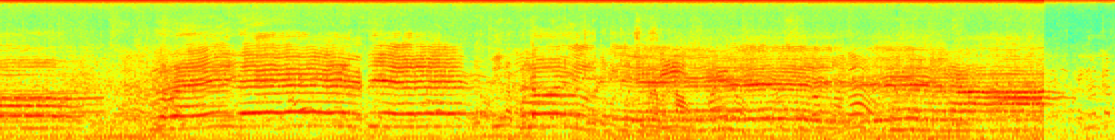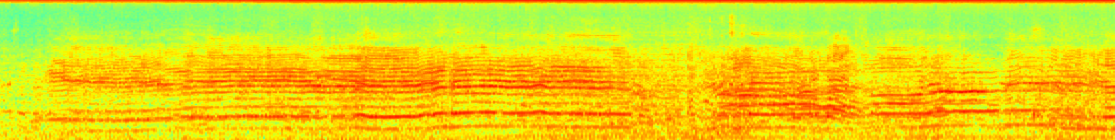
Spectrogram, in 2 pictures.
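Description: A crowd of people sings together outdoors.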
